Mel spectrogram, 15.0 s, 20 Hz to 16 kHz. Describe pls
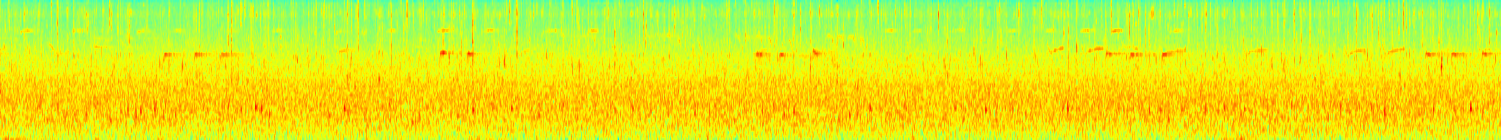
snow thawing4
Short loop recorded with zoom h1. Two water whitenoises with birds in background.
ambient, birds, loop, nature, water, white-noise, zoom-h1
